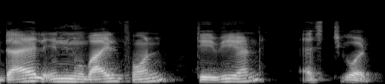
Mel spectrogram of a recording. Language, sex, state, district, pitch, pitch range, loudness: Hindi, male, Bihar, Jahanabad, 140 Hz, 120-185 Hz, -17 LUFS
